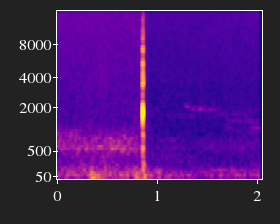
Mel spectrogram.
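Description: Lob wedge striking a golf ball on a short chip shot off fairway grass: one sharp click about a second in.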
